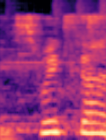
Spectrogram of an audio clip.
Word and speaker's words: Suica: If you see that in a sentence, it's probably gonna be pronounced like Swede. Like Sweden.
